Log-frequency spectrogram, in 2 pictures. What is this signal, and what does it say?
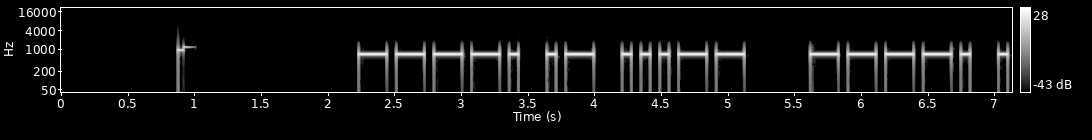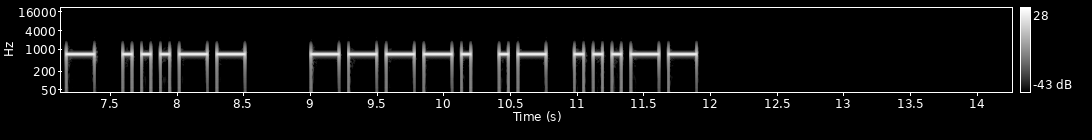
Morse code, heard as a keyed tone, about 17 wpm, 700 Hz. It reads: 9A3 9A3 9A3
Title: Callsign Prefixes for Top 25 DXCC - Repeated 3x - 17wpm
